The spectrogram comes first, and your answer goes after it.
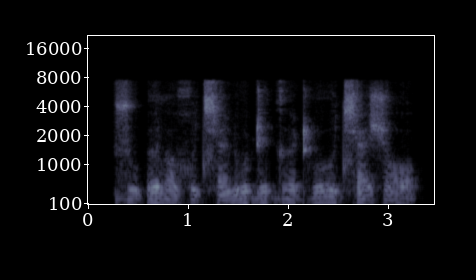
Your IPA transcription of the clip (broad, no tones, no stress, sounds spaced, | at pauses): z u ʔ ə l ɒ χʷ ɪ t͡ɕʰ æ ɳ u ɖ ɪ ɡ əː ɖʱ ʊː t͡ɕʰ æ ʃ ɒ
